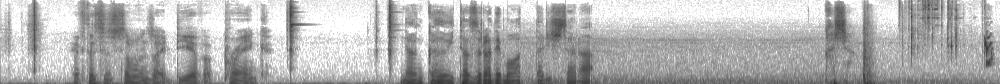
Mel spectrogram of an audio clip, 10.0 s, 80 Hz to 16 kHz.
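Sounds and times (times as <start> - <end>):
speech: 0.7 - 2.8, 4.0 - 6.1
keys jangling: 9.0 - 9.9.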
